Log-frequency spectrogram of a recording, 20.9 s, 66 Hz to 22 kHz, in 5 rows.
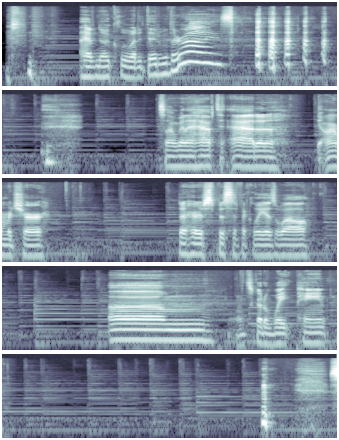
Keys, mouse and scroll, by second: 2.9 middle click, 5.1-9.7 drag, 12.4 click.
